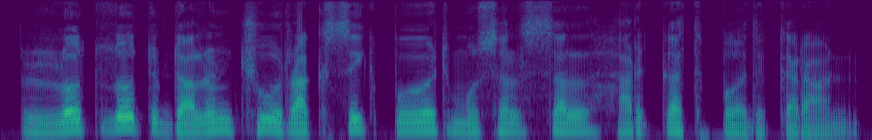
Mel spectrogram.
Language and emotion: Kashmiri, neutral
